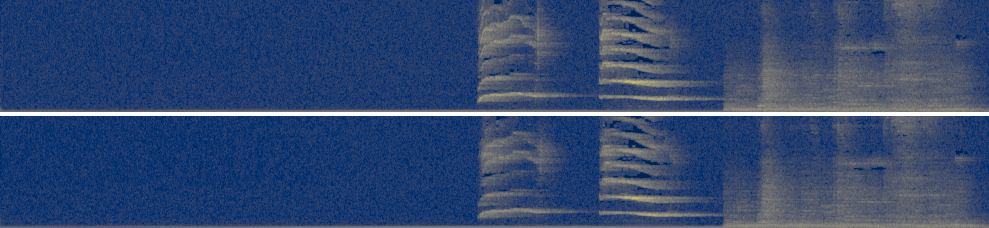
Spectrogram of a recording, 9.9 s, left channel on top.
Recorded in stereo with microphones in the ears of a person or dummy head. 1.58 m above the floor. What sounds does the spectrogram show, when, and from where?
4.8 s a cat meowing: 50° left (ahead or behind), 1.3 m; by 6.7 s 15° right (ahead or behind), 1.1 m
7.2 s a dropped coin: 35° right (ahead or behind), 2.5 m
